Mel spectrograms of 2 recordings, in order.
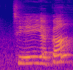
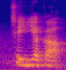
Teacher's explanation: మొదటి ఉన్నటువంటి దీర్ఘం హ్రస్వం అయింది తర్వాత ఉన్నటువంటి యకారానికి దిత్వం రావటం అనేది జరిగింది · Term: ద్విత్వం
